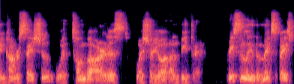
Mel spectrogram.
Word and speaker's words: Weshoyot: It's Weshoyot, right? Weshoyot. No T at the end? No T, no.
